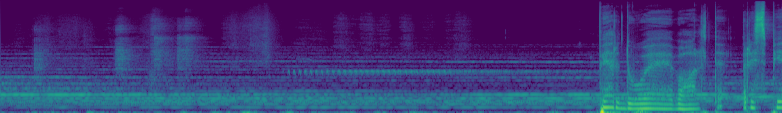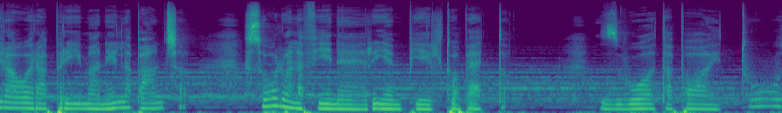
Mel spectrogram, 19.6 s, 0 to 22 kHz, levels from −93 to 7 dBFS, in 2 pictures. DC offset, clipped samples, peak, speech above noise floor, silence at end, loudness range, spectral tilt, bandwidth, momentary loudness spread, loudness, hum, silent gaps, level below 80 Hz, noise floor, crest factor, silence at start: under 0.1%; under 0.1%; 0 dBFS; 23 dB; 0 s; 20 LU; -5 dB/octave; 19.5 kHz; 23 LU; -25 LUFS; none; none; -30 dBFS; -46 dBFS; 26 dB; 0 s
